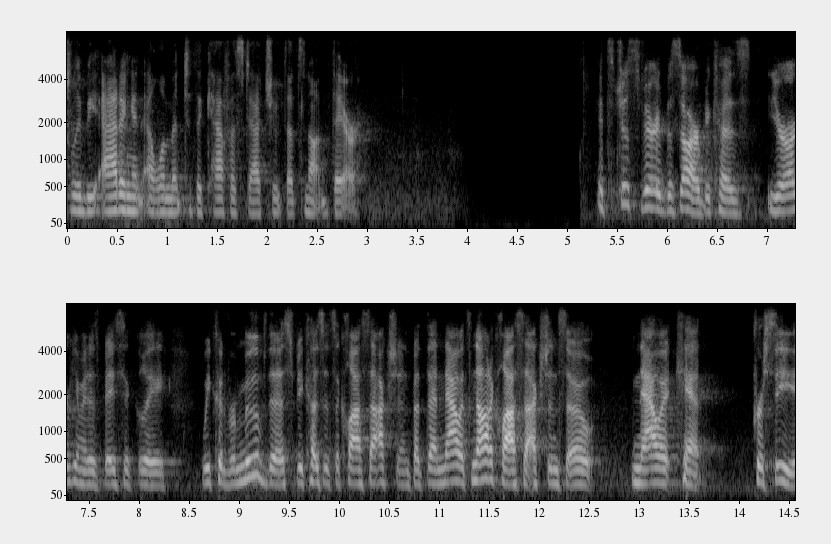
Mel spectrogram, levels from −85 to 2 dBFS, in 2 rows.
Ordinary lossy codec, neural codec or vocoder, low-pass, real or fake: Opus, 16 kbps; none; 7.2 kHz; real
